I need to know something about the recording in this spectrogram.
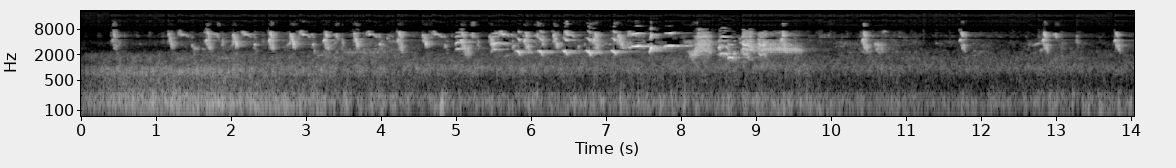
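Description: Birdsong recorded with non-professional equipment, made of rapid, high-pitched chirps repeating in quick bursts, building to a busier stretch of trilled, sliding notes midway before thinning to sparse calls, over a steady low hum.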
